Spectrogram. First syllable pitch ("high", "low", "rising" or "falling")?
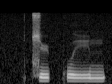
low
